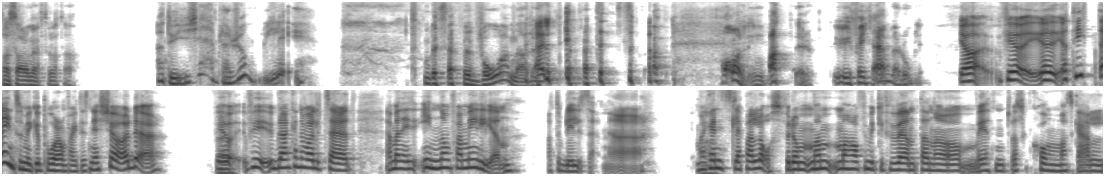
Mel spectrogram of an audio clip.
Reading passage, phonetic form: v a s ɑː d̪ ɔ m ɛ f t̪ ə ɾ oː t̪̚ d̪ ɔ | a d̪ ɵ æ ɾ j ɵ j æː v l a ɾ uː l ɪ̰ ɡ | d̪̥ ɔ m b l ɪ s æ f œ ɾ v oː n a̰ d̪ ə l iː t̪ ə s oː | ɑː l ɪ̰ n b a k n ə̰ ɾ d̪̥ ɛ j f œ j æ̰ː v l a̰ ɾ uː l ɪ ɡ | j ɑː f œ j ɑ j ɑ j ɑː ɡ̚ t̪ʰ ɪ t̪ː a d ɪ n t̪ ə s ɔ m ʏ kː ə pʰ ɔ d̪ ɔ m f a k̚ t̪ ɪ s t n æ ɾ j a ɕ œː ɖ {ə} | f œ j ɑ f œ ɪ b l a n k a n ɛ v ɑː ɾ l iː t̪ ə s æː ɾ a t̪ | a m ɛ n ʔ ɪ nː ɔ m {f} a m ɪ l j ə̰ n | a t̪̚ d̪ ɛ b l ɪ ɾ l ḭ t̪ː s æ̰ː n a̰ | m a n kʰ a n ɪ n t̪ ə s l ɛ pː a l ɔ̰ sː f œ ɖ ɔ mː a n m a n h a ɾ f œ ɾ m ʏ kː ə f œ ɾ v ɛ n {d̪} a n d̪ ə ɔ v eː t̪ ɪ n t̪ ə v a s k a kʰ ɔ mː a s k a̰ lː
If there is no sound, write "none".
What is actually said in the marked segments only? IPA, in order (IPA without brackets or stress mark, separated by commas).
ə, f, t̪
